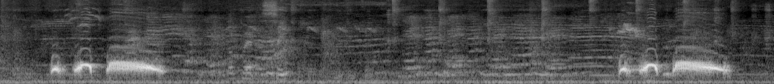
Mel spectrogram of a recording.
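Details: Female zebra dove (derkuku) calling to a male: two short rising-falling notes, then a long, mellow, slightly trilled coo. The phrase comes twice, about six seconds apart, with faint background sounds in between.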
